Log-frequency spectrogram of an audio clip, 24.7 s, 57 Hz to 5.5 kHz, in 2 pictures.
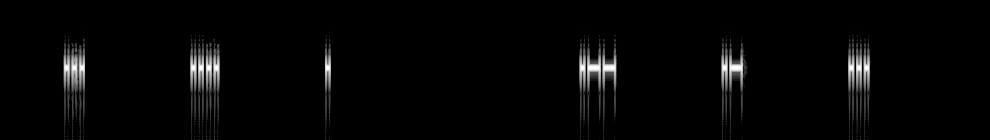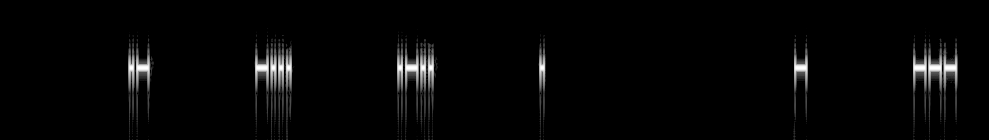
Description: Morse code, heard as a keyed tone, about 25 wpm, spaced as for 6 wpm, 600 Hz. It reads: SHE WAS ABLE TO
